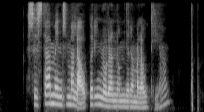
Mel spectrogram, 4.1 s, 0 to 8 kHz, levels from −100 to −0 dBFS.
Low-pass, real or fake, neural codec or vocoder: 7.2 kHz; fake; codec, 16 kHz in and 24 kHz out, 1.1 kbps, FireRedTTS-2 codec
